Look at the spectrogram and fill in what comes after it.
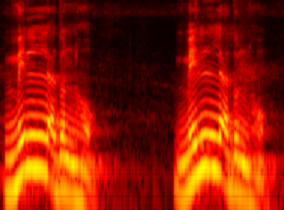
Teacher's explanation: نون کو لام سے بدل کے ادغام کیا. دیکھو، نون کو لام بنا کر دونوں لام کو ایک کر دیا، چنانچہ پڑھنے میں صرف لام آتا ہے، اگرچہ لکھنے میں نون بھی باقی ہے.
